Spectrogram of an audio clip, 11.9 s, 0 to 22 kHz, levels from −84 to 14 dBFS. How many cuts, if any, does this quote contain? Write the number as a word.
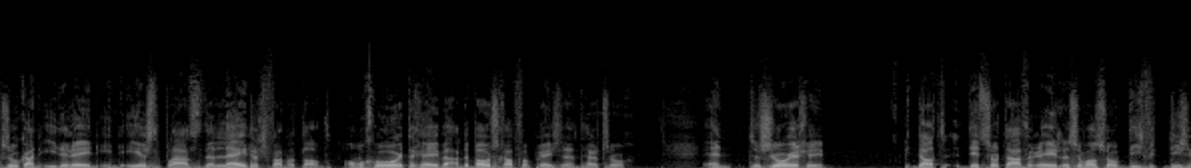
one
